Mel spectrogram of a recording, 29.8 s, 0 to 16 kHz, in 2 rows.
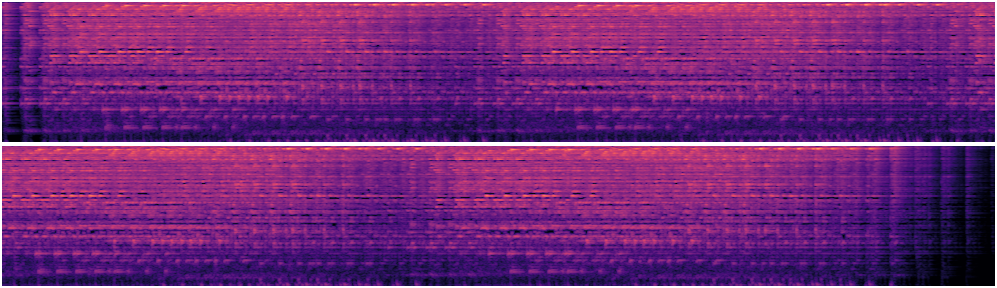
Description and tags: Created by Kimathi Moore for use in the Make Noise Morphagene.
“The sounds I've tried sound very good for the Morphagene i hope, and are very personal to me. That was bound to happen, they're now like new creatures to me, listening to them over and over again has made them very endearing to me. I also added my frame drums which I thought would be a good addition, sound tools, heater, Julie Gillum's woodstove, and a small minimalist piano composition.. In addition to the roster 2 of them are from Liz Lang, whom I wanted to include here as she was my sound/composition mentor.”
